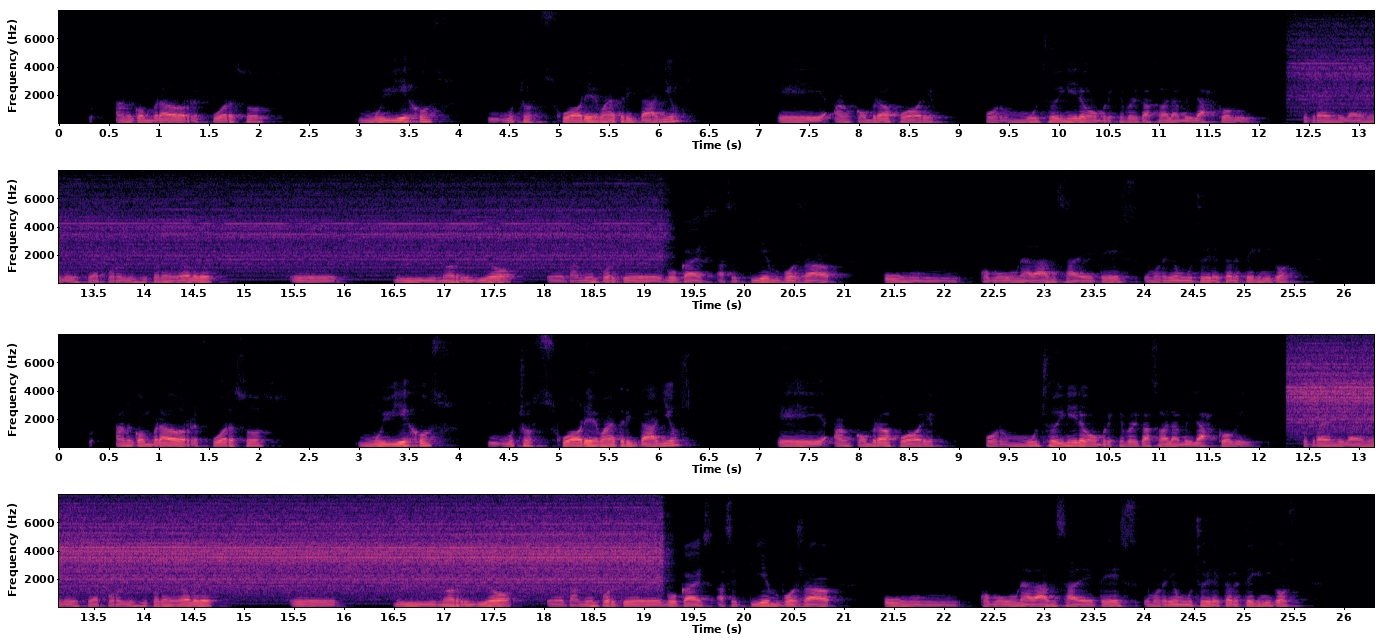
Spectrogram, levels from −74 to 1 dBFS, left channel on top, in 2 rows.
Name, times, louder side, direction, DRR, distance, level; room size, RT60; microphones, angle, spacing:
voice 1, 0.6-2.1 3.0-3.9 4.3-6.3 7.2-8.7 9.3-11.9 12.4-14.7 15.5-15.9 16.5-17.7 18.0-20.9 21.4-25.5, right 3 dB, 30° right, 8 dB, 0.5 m, -30 dB
Tools, 12.3-19.2, right 9 dB, 75° right, 1.5 m, -34 dB
11.5 x 11.0 x 3.9 m, 0.38 s
head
